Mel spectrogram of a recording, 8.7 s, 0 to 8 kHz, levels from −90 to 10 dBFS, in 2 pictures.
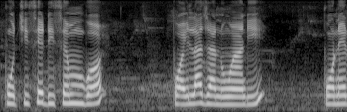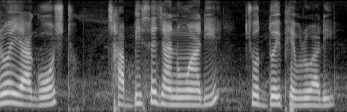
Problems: background conversations at intervals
